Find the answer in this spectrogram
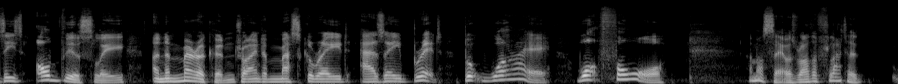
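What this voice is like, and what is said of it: British accent with American slips. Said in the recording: “fake British accent ... my accent does wander a little bit because sometimes most of the people I speak to during the day are indeed American”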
